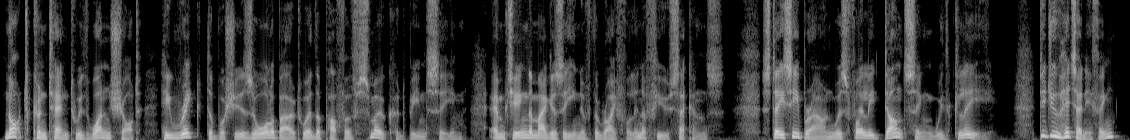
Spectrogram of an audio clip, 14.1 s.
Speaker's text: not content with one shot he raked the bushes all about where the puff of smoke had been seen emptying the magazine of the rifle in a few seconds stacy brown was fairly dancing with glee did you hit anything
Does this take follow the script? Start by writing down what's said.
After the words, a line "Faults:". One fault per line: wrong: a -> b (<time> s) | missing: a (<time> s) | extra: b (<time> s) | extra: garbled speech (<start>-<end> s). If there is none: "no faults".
not content with one shot he raked the bushes all about where the puff of smoke had been seen emptying the magazine of the rifle in a few seconds stacy brown was fairly dancing with glee did you hit anything
Faults:
no faults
